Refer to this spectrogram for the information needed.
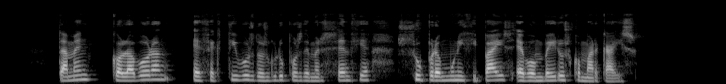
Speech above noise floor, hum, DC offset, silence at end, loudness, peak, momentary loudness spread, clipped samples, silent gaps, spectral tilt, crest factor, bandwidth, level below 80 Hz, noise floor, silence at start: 61 dB; none; under 0.1%; 0.9 s; -25 LUFS; -4 dBFS; 9 LU; under 0.1%; none; -5.5 dB/octave; 22 dB; 11.5 kHz; -78 dBFS; -86 dBFS; 0.6 s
